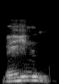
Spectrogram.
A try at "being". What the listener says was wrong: Don't pronounce the letter G, no? pronunciation is not being, no.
